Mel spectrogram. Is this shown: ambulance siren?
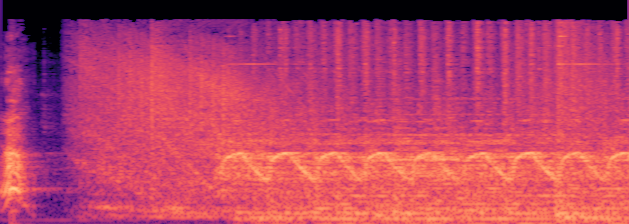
yes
